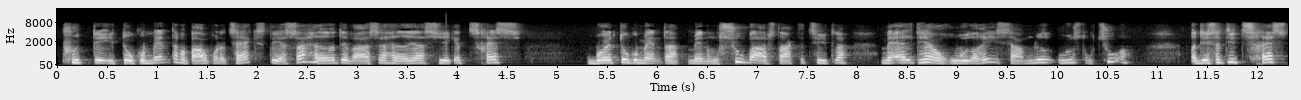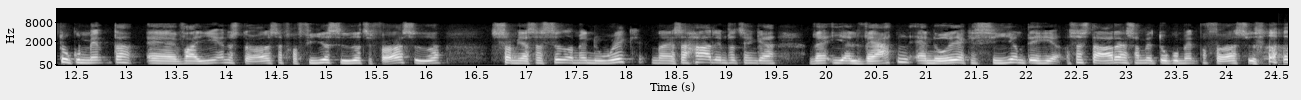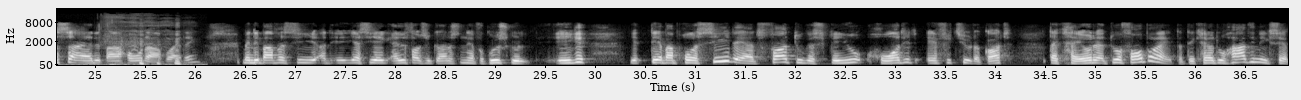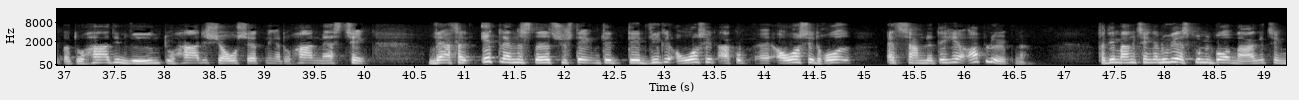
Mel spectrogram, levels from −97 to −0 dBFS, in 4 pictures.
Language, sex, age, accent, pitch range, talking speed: Danish, male, 20-39, native, 165-200 Hz, 240 wpm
